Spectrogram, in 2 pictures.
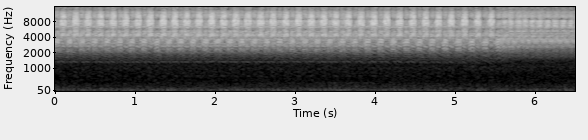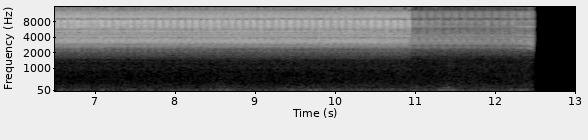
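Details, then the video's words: Bear cicada from Okinawa, a frequent caller, first throbbing in fast regular pulses, then smoothing into a steadier high hiss, dropping sharply in volume near the end before silence. "このクマゼミはよく鳴く 沖縄の蝉 Cryptotympana facialis セミの鳴き声"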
